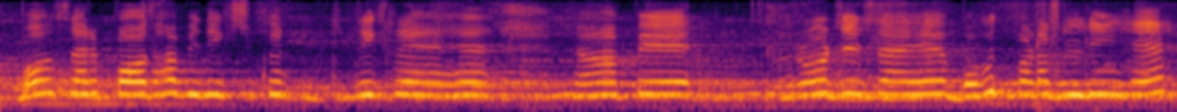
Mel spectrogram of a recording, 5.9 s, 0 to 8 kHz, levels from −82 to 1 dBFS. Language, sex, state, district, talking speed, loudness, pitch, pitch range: Hindi, female, Chhattisgarh, Sarguja, 165 wpm, -17 LUFS, 345 Hz, 330-350 Hz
